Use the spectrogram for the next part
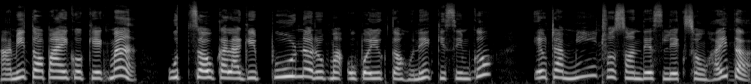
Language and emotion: Nepali, happy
